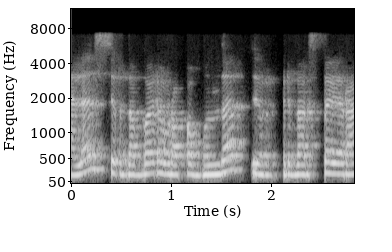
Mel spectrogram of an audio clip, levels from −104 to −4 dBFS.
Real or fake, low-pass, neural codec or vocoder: real; 7.2 kHz; none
